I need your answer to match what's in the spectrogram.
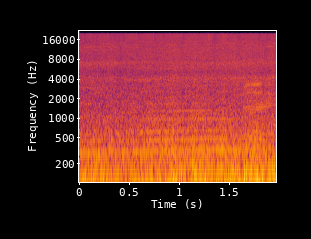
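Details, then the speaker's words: Kawasaki ZX-9R riding in first gear under hard throttle: engine note climbs and flares without matching pull, clutch not biting as before; clutch slipping. "so let's see no clutch just slipping felt it straight away shouldn't feel like that"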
